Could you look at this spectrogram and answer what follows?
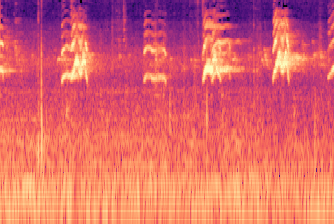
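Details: Cockatiel chirping in song, several bright whistled calls rising and falling, roughly one every second, with faint taps and a low hum underneath.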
